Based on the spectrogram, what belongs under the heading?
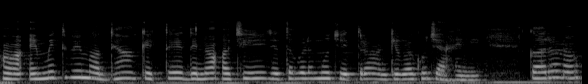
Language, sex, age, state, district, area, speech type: Odia, female, 18-30, Odisha, Cuttack, urban, spontaneous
